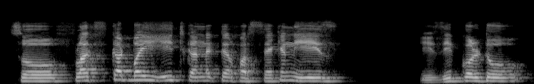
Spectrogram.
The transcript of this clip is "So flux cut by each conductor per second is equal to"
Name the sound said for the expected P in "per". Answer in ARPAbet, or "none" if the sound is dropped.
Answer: F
